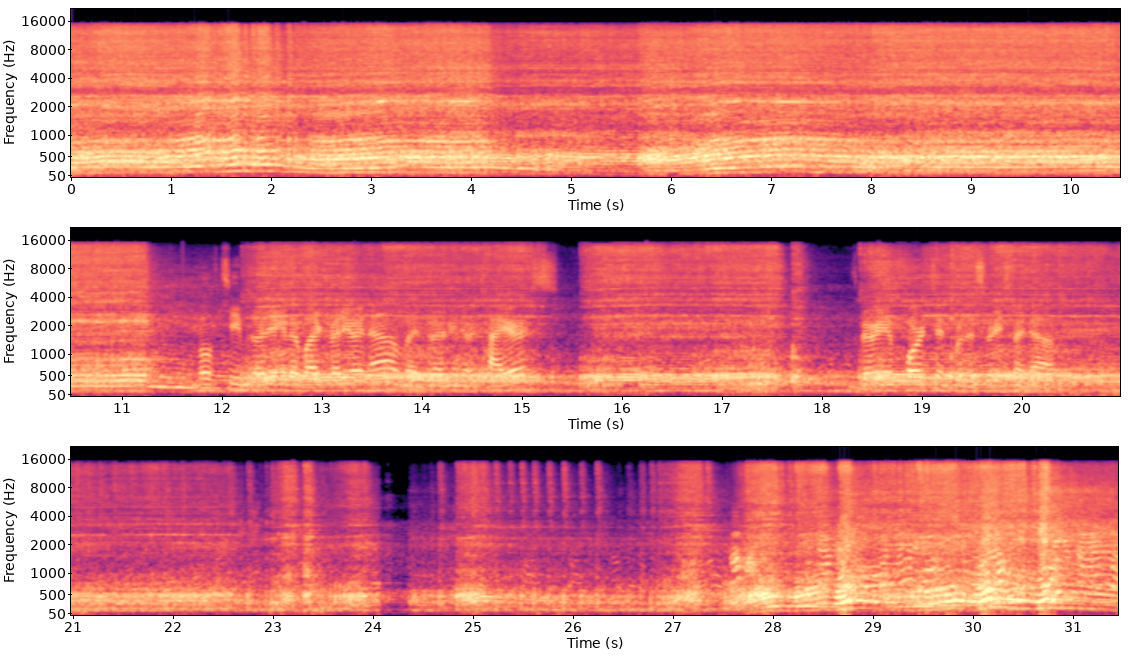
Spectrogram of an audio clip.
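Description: Drag-racing motorcycle engines revving at the start line, blipped up and down over and over, about one rise and fall every second or two. The revving thins out and becomes broken about eleven seconds in.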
